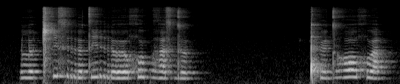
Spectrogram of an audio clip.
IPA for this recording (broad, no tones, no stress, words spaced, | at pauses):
lɵǀʰis rɵti rɵː χʷɐbʱɐːsdɵ | ǃʰʏdʱɔːχʷa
